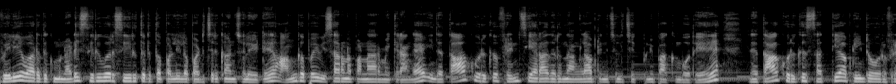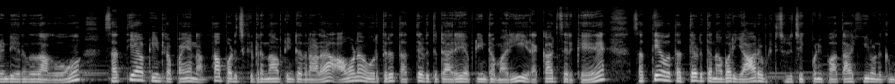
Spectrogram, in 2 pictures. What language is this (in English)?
Tamil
